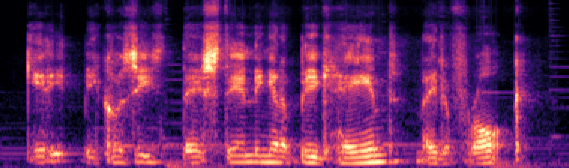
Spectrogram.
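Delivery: hushed half-whisper, spoken aside. Half-whispering a joke to Ares during a tense scene: half-whispering. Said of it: "turn to Ares and whisper".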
